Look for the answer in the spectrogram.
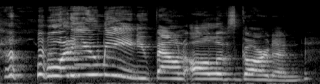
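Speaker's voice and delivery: loud, slow, laughing question; amused loud what; laughing disbelief. Real, not acted. Game surprise at a silly find.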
